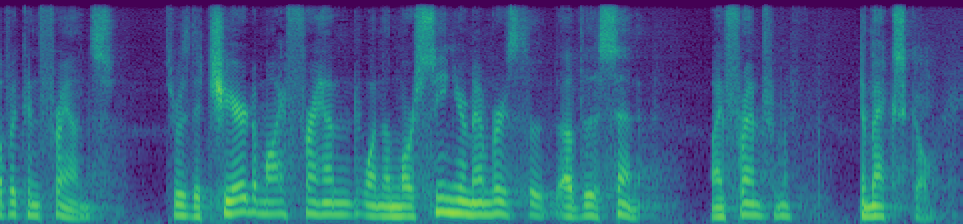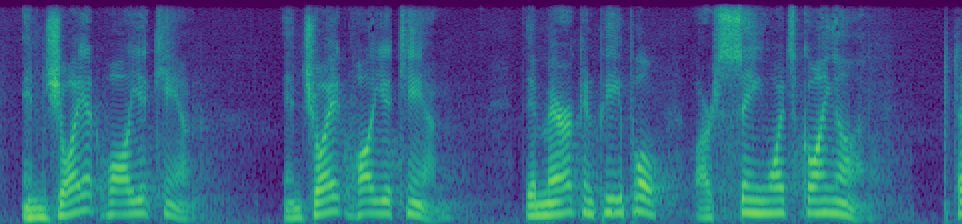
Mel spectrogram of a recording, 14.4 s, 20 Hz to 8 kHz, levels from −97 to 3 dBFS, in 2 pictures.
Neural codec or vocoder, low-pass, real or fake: codec, 16 kHz, 0.8 kbps, ZipCodec; 7.2 kHz; fake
